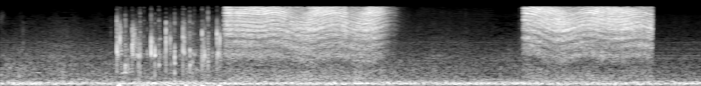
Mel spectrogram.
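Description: Aerosol spray paint can: a short rattle of clicks about a second in, then two long hisses of spray, each well over a second, about a second apart.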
